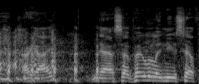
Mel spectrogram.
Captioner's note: laughter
